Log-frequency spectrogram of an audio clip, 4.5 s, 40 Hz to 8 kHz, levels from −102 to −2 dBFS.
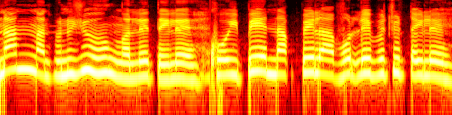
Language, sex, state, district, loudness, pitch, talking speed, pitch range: Wancho, female, Arunachal Pradesh, Longding, -11 LUFS, 260 Hz, 210 wpm, 240-280 Hz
